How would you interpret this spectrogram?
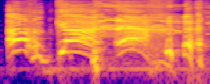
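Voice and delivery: high, loud, horrified shriek through laughter; laughing mock scream of disgust; shocked shriek. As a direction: shriek like a dog owner who just saw the hair. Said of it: "she looks at her dog and she goes".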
